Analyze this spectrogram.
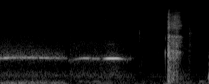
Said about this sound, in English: This is our wiggling. I'm wiggling. Our whistling. Wiggle. Our whistling segment.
